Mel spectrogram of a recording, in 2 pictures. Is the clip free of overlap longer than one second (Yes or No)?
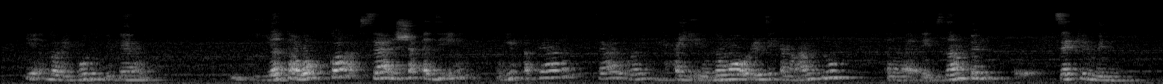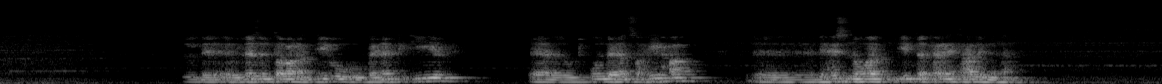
Yes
